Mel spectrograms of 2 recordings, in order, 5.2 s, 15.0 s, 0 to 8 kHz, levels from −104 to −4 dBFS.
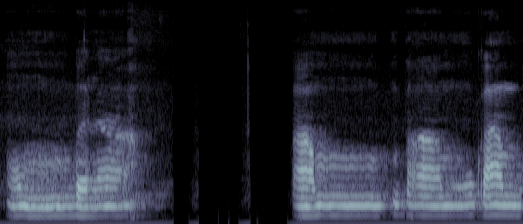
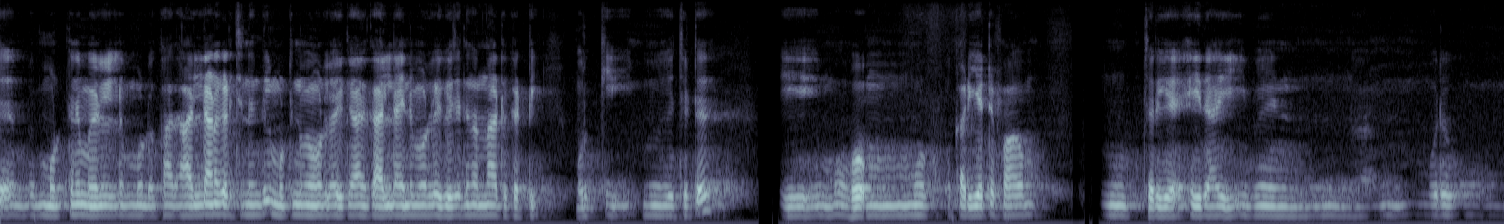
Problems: low volume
